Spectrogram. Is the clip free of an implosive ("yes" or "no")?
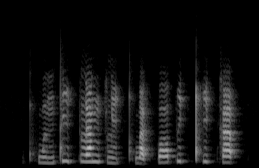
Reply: yes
